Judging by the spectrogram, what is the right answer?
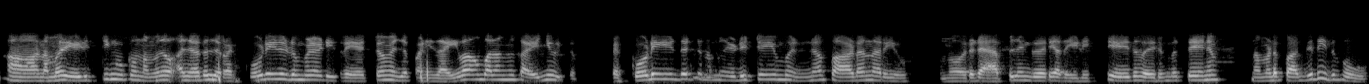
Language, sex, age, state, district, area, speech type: Malayalam, female, 18-30, Kerala, Pathanamthitta, rural, conversation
